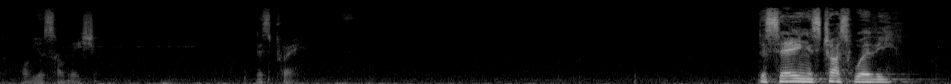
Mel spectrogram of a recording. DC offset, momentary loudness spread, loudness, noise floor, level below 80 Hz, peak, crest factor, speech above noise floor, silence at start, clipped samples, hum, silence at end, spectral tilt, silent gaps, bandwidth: under 0.1%; 26 LU; -24 LUFS; -60 dBFS; -56 dBFS; -8 dBFS; 24 dB; 34 dB; 0.25 s; under 0.1%; none; 0.45 s; -3.5 dB/octave; none; 16 kHz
